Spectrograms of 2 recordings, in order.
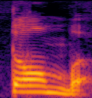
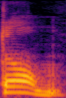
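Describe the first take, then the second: First: The b sound is pronounced. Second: The b sound is not pronounced. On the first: The speaker calls it wrong. "టోంబ్ అని use చేయడం" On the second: The speaker calls it right. "బి అనేది silent అయిపోతుంది"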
